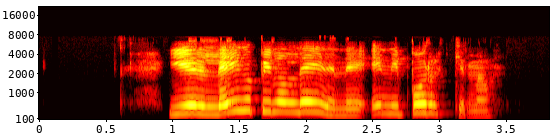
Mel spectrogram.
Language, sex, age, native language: Icelandic, female, 12, Icelandic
